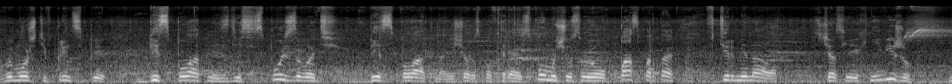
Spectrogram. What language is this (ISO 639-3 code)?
rus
